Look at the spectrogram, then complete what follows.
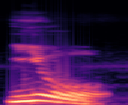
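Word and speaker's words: ё: দুইটা ফোটা দেওয়া থাকবে তখন সেটার উচ্চারণ হবে ইও সেটার উচ্চারণ কি হবে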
